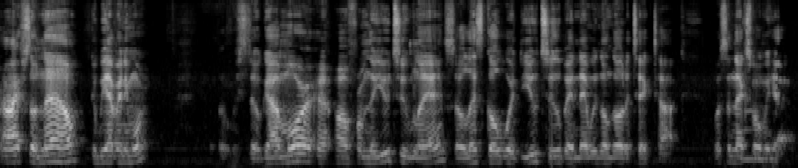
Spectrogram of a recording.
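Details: Adult male speaker; normal fluent speech.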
